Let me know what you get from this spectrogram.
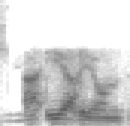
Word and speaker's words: Aerion: Das ist ein Arion-Sohn, der dann, wie wird er ausgesprochen, Arion oder wie? – Aerion sagen wir zu ihm, ja.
